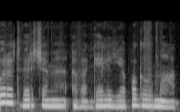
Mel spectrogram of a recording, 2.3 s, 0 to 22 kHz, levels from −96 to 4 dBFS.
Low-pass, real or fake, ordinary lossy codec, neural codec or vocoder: 10.8 kHz; real; MP3, 96 kbps; none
